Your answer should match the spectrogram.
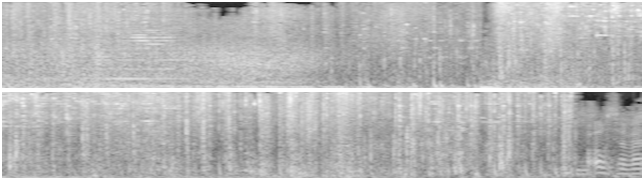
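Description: Film sound effects of a plaster and brick wall bursting apart, with debris crashing and clattering and glass shattering. The loudest impact comes about three seconds in.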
